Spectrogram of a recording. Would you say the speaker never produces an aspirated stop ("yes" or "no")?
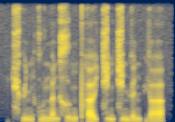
no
